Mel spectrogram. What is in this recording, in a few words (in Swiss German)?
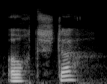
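"àchtschta", Alsatian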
